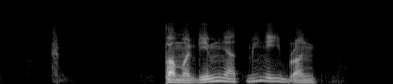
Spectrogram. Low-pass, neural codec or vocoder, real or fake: 7.2 kHz; codec, 16 kHz, 0.3 kbps, FocalCodec; fake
